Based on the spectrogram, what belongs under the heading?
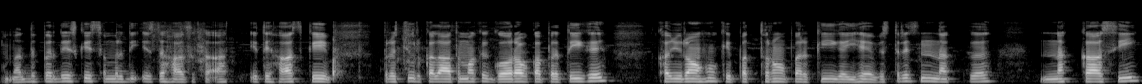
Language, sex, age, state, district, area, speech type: Hindi, male, 18-30, Madhya Pradesh, Seoni, urban, spontaneous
